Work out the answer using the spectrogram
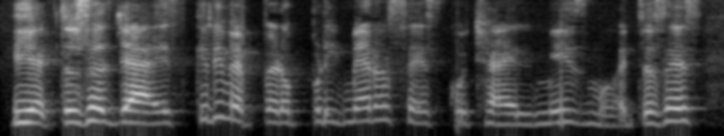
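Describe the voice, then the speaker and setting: A woman's voice: on the high side, normal speed, darkish tone. A speech therapist, a woman, explaining patiently in an interview and often checking "¿verdad?". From Guatemala.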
